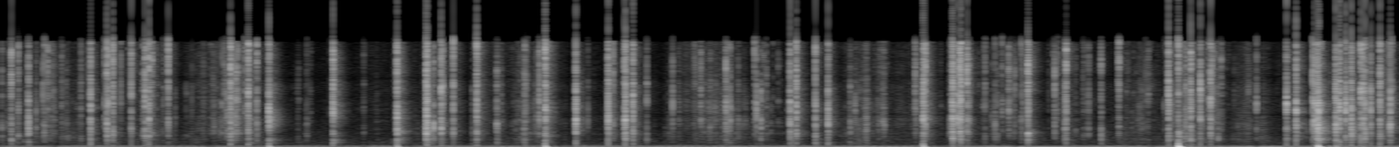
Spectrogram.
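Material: Dry pasta.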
